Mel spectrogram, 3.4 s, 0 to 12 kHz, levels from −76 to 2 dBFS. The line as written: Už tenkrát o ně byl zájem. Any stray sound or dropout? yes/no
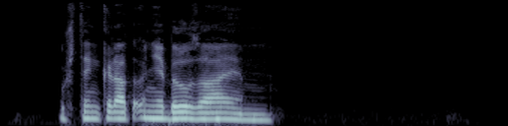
no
